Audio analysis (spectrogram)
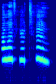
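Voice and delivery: very high falsetto voice; Licia whispering. A narrator's reading. Licia returns Bill's love, high falsetto. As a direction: answer lovingly in high falsetto. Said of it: "she whispers".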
